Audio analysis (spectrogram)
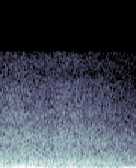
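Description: Waves surging onto a pebble beach at Inal Bay, a steady, loud roar of surf under gusting wind noise hitting the microphone throughout, with no voices.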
